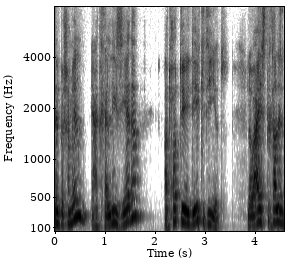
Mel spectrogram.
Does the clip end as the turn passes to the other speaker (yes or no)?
no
